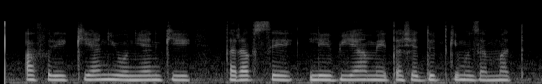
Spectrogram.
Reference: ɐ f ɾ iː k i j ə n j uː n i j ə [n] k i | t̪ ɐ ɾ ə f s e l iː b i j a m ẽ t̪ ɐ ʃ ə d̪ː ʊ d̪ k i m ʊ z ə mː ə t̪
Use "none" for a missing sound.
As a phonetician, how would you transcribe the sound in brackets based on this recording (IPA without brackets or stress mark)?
n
